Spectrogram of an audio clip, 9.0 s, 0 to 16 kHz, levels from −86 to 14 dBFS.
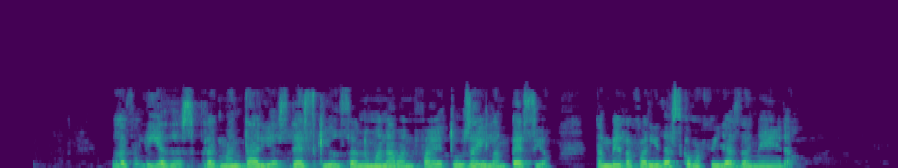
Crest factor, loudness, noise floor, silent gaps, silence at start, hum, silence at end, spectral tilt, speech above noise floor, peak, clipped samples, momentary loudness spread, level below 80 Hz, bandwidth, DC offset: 16 dB; -17 LUFS; -82 dBFS; none; 1.1 s; none; 1.05 s; -6 dB/octave; 65 dB; -2 dBFS; under 0.1%; 8 LU; -60 dBFS; 7.8 kHz; under 0.1%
